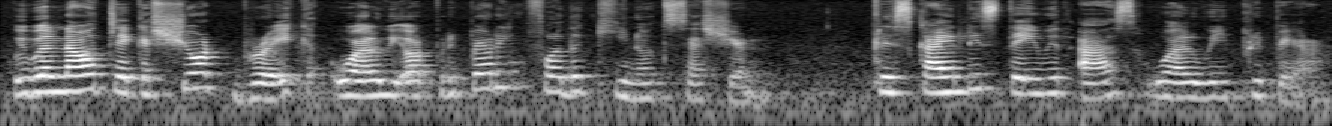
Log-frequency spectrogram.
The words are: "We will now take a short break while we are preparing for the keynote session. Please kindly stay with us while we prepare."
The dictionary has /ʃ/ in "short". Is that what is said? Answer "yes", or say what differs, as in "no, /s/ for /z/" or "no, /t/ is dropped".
yes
